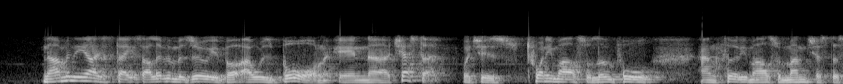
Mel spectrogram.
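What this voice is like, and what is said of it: English accent. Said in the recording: “I'm detecting an English accent”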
